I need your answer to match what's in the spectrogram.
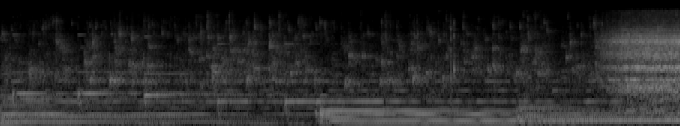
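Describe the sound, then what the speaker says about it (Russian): Water runs steadily from a tap feeding drip irrigation, a continuous close flow with a tonal hum that shifts in pitch and then grows louder and hissier at the end, with no talk. "Струя постепенно увеличивается."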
